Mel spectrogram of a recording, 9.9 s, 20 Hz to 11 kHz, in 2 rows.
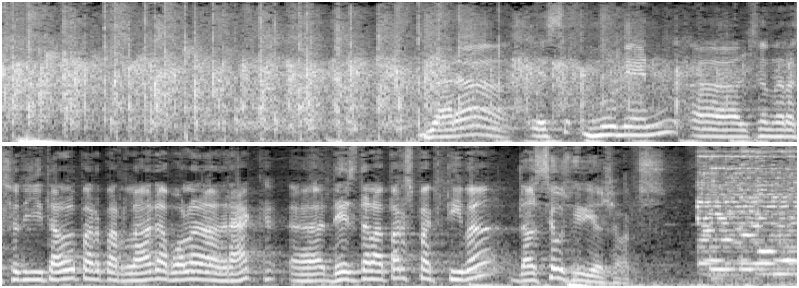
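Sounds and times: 
audience applauding a guest on a live show: 0:00.0 - 0:05.0
speech: 0:02.7 - 0:09.8.

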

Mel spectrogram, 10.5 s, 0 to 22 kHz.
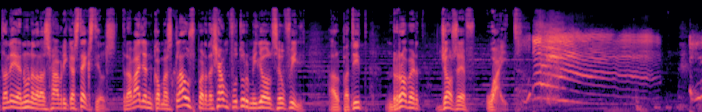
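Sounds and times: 
speech: 0:00.0 - 0:08.2
baby crying: 0:07.8 - 0:10.5.

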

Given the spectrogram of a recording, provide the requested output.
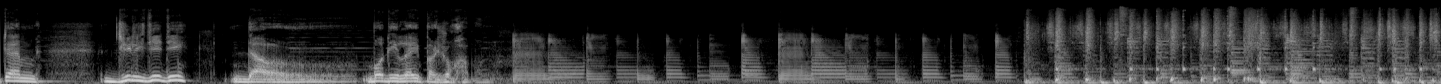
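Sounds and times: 
speech: 0:00.0 - 0:05.0
full blues band playing: 0:05.0 - 0:14.4
shrill reedy blues harmonica playing a choppy riff: 0:10.2 - 0:14.4.

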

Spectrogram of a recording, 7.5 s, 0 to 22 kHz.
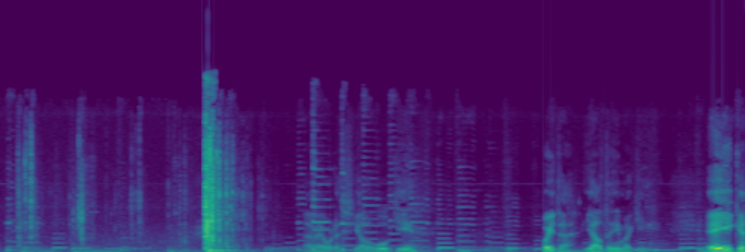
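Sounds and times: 
door creaking open: 0:00.0 - 0:02.6
door thunk: 0:01.8 - 0:02.7
speech: 0:03.1 - 0:04.7, 0:05.4 - 0:07.4.

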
